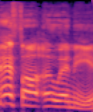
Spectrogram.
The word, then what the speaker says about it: Frome: I think it's from wrong it's not from f-r-o-m-e it should be blitheringly obvious it's pronounced from but if you did say from don't worry you're in good company Froome is officially the most mispronounced place name in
